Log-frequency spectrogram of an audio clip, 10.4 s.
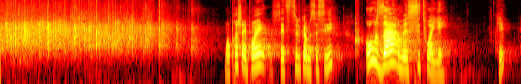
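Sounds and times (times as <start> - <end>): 
audience applauding: 0.0 - 4.0
speech: 4.5 - 9.0, 9.9 - 10.2.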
